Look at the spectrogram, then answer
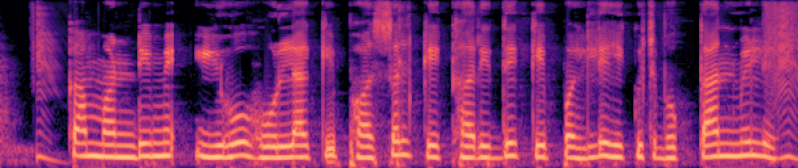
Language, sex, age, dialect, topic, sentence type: Bhojpuri, female, 18-24, Western, agriculture, question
